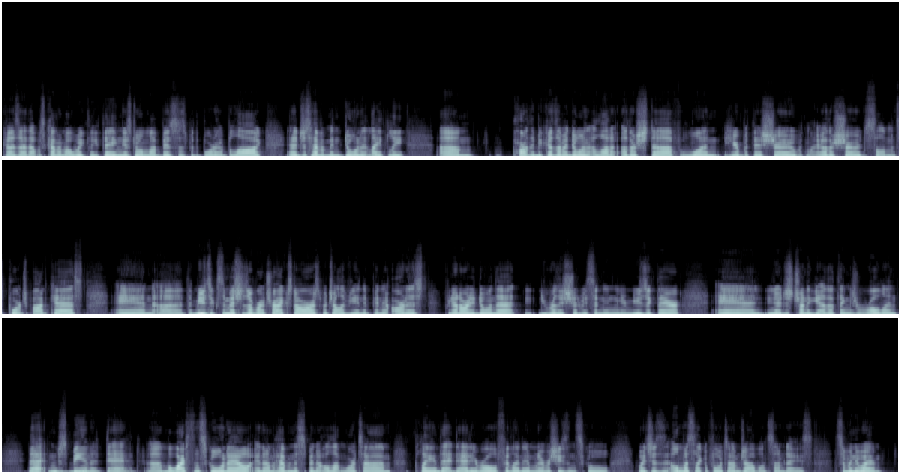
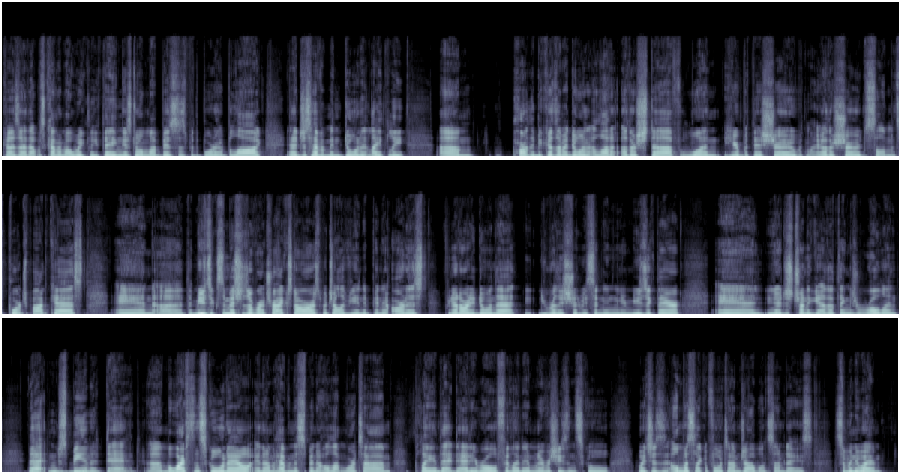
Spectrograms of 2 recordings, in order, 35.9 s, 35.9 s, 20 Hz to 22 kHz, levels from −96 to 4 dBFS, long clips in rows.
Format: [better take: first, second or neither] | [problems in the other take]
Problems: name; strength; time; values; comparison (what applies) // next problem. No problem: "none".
second | muffled; slightly; fading above 3.5 kHz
